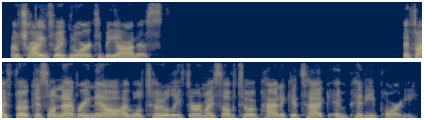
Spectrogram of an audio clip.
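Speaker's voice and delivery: normal talking voice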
